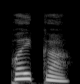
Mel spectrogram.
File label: "ಪಯ್ಕ", kannada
